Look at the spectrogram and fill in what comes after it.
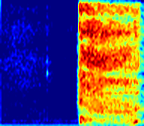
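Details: Female, morning cough: silence, then a single harsh, rough cough with a barking quality; barking cough.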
